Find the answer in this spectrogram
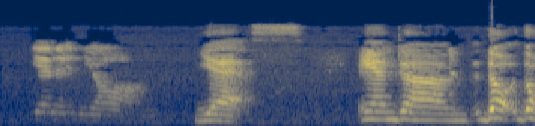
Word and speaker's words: yin and yang: to us is what a bunch of us call ying and yang the correct pronunciation is Yin and Yong yes and um the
